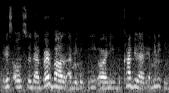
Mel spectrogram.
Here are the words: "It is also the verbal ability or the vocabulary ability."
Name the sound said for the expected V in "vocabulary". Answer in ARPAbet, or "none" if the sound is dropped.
B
